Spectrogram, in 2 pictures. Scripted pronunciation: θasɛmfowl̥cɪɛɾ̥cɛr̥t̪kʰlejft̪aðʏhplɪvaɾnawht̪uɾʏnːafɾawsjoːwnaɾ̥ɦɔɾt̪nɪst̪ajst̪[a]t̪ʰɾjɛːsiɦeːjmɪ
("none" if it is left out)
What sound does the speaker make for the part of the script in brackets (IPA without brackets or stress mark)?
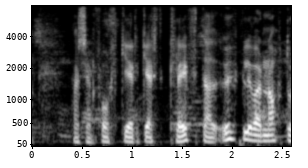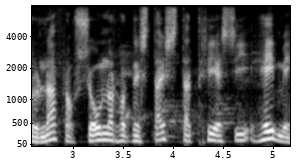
a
